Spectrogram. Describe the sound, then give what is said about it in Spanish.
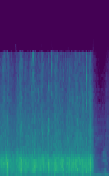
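Applause from an audience: dense, steady clapping that is loud and even, then stops abruptly near the end, leaving quiet background. “muchas felicidades, aplausos, pues, por favor, Enhorabuena, amigos.”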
